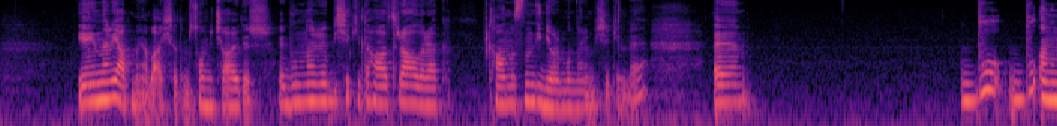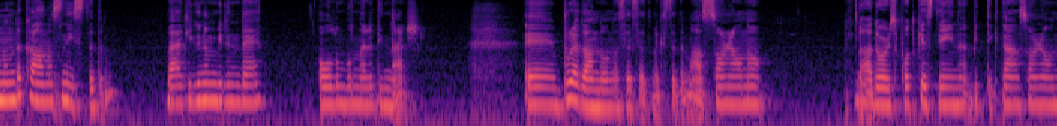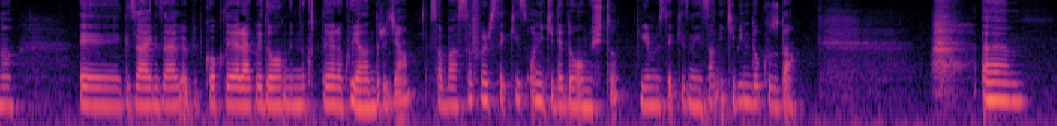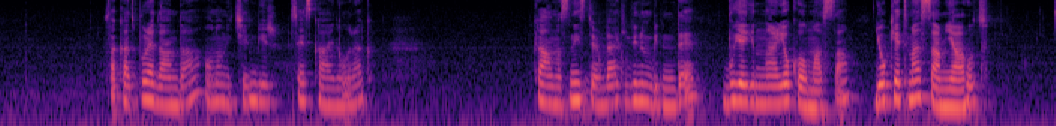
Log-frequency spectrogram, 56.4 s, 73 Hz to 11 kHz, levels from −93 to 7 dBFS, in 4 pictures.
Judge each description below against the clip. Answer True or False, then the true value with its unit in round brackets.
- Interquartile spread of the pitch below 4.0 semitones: True (3.4 semitones)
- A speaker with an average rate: False (90 wpm)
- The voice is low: False (175 Hz)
